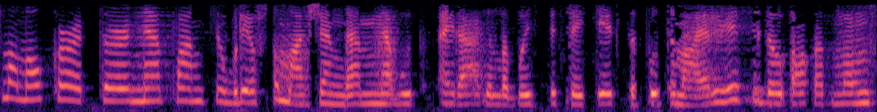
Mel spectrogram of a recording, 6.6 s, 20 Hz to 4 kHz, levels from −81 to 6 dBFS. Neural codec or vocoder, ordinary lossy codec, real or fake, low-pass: codec, 24 kHz, 0.9 kbps, WavTokenizer, medium speech release version 1; AAC, 16 kbps; fake; 3.6 kHz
